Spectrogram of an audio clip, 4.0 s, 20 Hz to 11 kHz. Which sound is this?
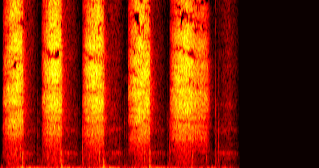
Bicycle Pump - Plastic - Repetitive 01
A bicycle pump recorded with a Zoom H6 and a Beyerdynamic MC740.
Gas, Pressure, Pump, Valve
